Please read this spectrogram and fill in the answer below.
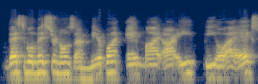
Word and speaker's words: mirepoix: The basic ingredients in these stocks are bones, vegetable mixture known as mirepoix, M-I-R-E-P-O-I-X, pronounced mirepoix.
